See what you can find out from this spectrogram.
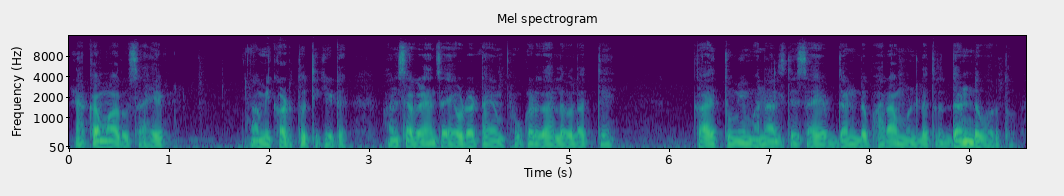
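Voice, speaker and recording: A man's voice: sits low, completely flat delivery, moderate pace, warm tone, lightly acted. A man voicing a frightened male passenger pleading with an officer. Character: cowed male passenger begging for mercy.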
